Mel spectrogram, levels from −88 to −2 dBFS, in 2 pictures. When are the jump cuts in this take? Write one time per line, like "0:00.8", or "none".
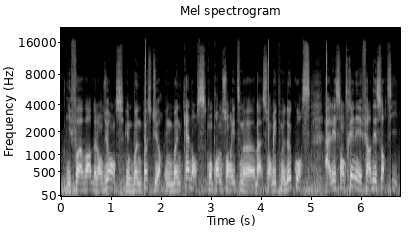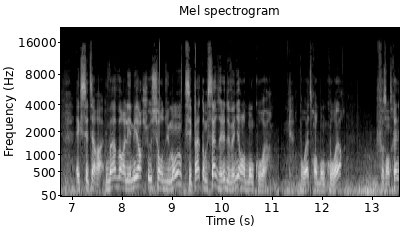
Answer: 0:07.6
0:09.2
0:11.5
